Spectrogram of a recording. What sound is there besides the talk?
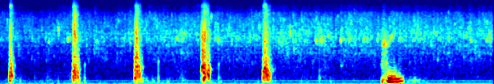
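shower water running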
